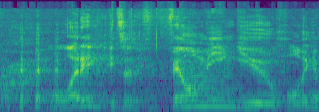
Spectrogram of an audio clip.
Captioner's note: laughter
